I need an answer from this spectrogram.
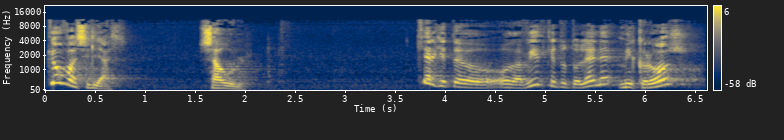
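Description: Animated male preacher. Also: on the high side. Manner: animated storytelling, addresses listeners as dear brothers. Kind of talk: sermon.

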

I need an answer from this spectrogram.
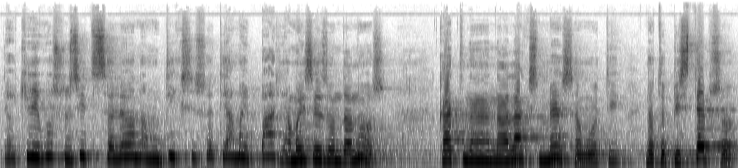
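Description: With an extremely high, creaky yet mellow voice, a middle-aged man delivers a rambling faith testimony in church, saying "I say" again and again as he retells. The recording comes from an echoey hall with long reverb.

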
